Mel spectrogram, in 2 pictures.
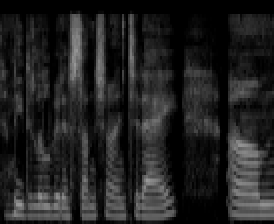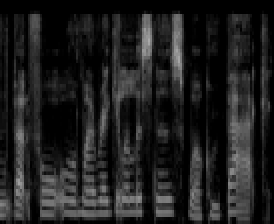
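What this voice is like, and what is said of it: Slightly congested voice, sounds sick. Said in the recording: “excuse my voice. ... I've got a slight cold at the moment.”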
